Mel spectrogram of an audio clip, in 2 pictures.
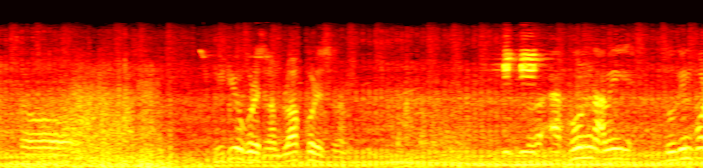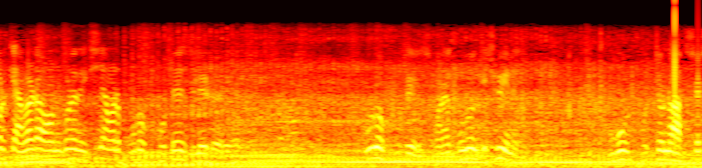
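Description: A motorcycle engine running steadily on the move, with road noise, under voices talking throughout; a single sharp click comes near the end.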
